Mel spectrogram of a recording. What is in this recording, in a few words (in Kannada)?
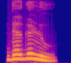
"ತಗ್ಗಾಳು", kannada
